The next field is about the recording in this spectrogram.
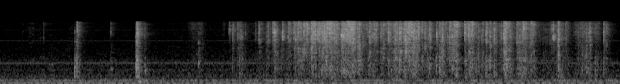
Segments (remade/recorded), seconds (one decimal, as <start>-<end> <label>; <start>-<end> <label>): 0.0-0.5 recorded; 0.5-4.2 remade; 4.2-5.0 recorded; 5.0-5.6 remade; 5.6-6.2 recorded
